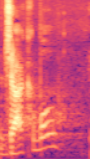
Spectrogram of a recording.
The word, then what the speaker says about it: Jacobo: Where many of the Spanish Bibles have the Epistle of Santiago, but the 1602 Purified has it, the Epistle of, how do you say that, Jacobo? Okay, there you go, he got it.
